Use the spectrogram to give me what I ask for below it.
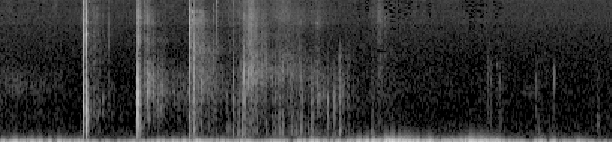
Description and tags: rock thrown off steep rocky cliff near Iron lakes just south of yosemite.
